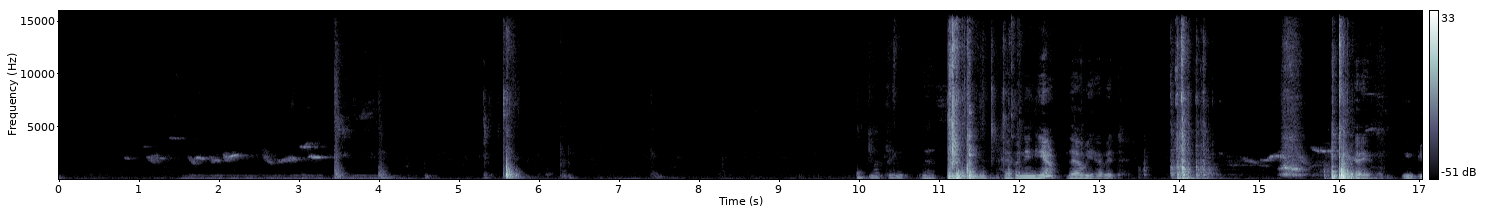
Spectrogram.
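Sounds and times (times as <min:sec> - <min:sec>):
small bird chirping: 0:00.7 - 0:05.5, 0:14.4 - 0:17.0.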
